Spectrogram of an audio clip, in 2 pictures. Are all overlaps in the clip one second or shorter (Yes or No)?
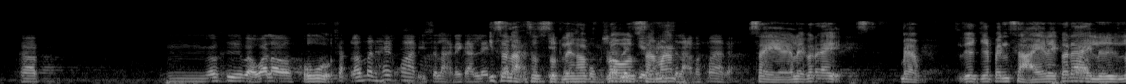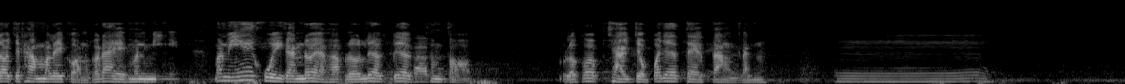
No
